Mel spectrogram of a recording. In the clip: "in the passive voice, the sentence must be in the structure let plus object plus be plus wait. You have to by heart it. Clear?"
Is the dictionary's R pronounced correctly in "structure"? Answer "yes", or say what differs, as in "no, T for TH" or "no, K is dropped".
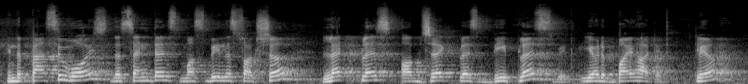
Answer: yes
